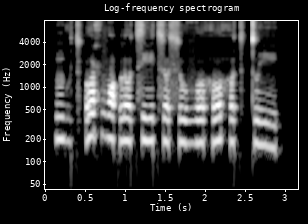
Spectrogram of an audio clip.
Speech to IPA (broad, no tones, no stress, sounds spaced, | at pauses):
ŋ ṳ t͡sʼ o ħ v ɔ ʔ l o t͡s i t͡s ʊ s u v o h o h o t͡s tʷ i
